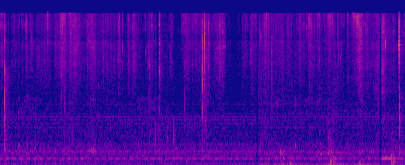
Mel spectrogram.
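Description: Faint rustling and crinkling of plastic deco mesh being handled while a pipe cleaner is pushed through it and twisted tight, with a few soft ticks.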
